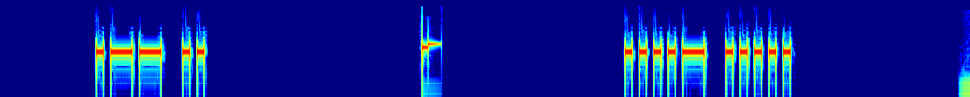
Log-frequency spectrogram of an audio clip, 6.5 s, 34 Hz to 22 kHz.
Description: Morse code, heard as a keyed tone, about 25 wpm, 700 Hz. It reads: W I 4 5
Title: Two Challenging Letter-Number Combinations 25wpm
